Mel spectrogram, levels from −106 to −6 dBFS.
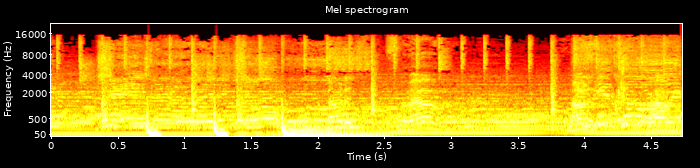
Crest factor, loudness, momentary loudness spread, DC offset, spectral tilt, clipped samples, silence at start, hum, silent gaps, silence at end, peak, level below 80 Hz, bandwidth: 12 dB; -13 LUFS; 7 LU; under 0.1%; -4.5 dB/octave; under 0.1%; 0 s; none; none; 0 s; 0 dBFS; -18 dBFS; 15.5 kHz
